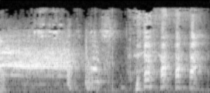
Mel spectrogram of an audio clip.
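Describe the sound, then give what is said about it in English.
A man, Bond, lets out a loud, sustained scream lasting about a second as he is chopped, which breaks off into a string of short, rhythmic vocal bursts like panting or laughter. “Because out of context, it just sounds like he screams and just fall, like this epic, like, I'm going to kill you.”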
